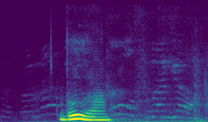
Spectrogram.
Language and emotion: Russian, neutral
